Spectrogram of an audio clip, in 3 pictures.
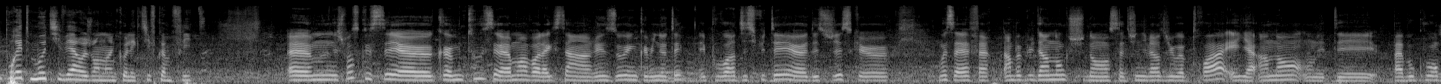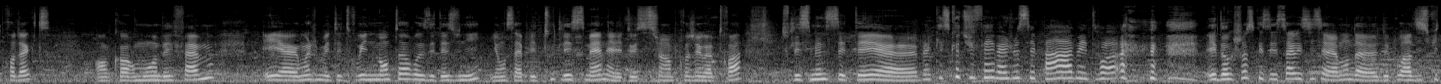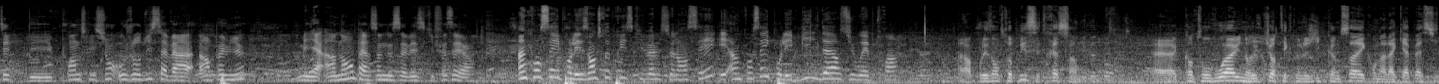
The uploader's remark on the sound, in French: Dans cet épisode, tu vas aussi vivre l'ambiance de l'événement et découvrir les backtages, les conférences, les participants...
